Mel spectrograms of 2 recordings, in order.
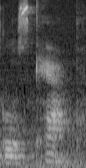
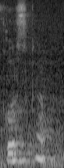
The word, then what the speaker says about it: Gluskab: Our legends, when we talk about Gluskab, you know, and it's pronounced Gluskap, and I'd say, no, it's Gluskab.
